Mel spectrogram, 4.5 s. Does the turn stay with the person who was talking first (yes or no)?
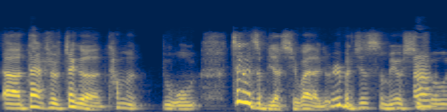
yes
